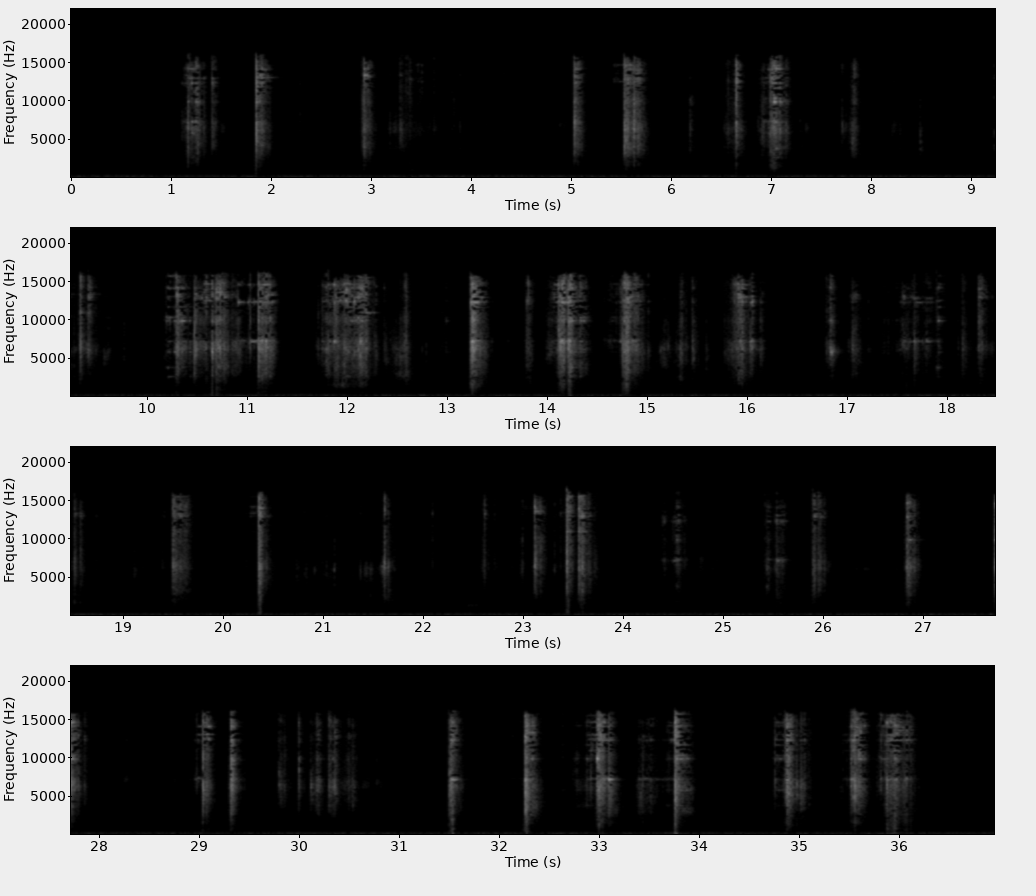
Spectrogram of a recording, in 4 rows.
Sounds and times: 5.0s Coins clinking and moving around 5.8s
6.6s Coins clinking and moving around 8.0s
10.2s Coins clinking and moving around 16.2s
20.3s Coins clinking and moving around 21.7s
23.0s Coins clinking and moving around 23.7s
25.4s Coins clinking and moving around 26.1s
29.0s Coins clinking and moving around 30.7s
32.2s Coins clinking and moving around 34.0s
34.8s Coins clinking and moving around 36.2s

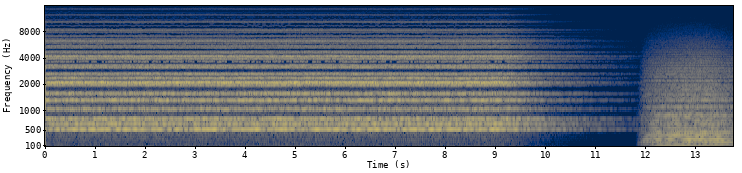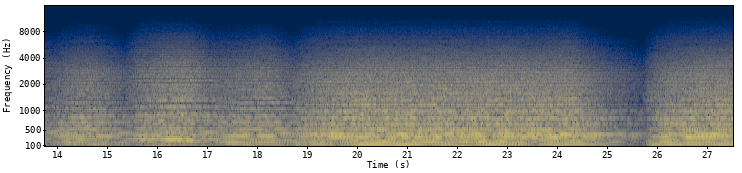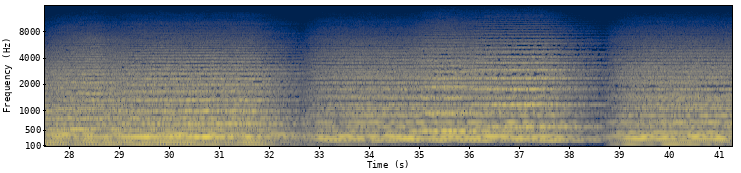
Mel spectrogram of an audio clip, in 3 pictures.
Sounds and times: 12.0s classical strings 41.2s

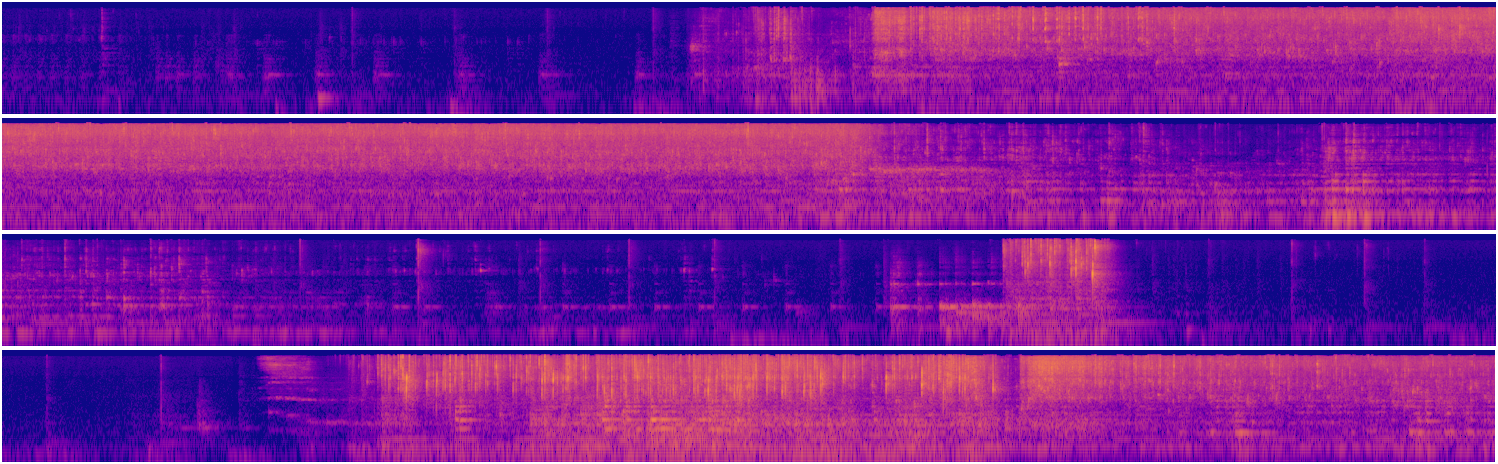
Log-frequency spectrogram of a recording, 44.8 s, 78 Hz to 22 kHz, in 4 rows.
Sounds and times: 0.0s filled the bathtub 33.2s
4.8s bath drain 28.3s
5.2s draind during a shower 19.5s
29.0s bath drain 30.8s
35.5s filled the bathtub 44.8s
35.6s bath drain 44.8s
35.6s draind during a shower 44.8s

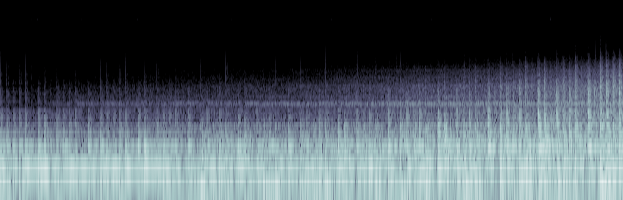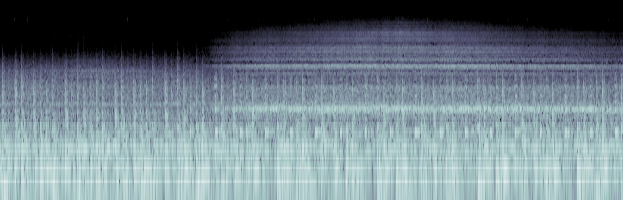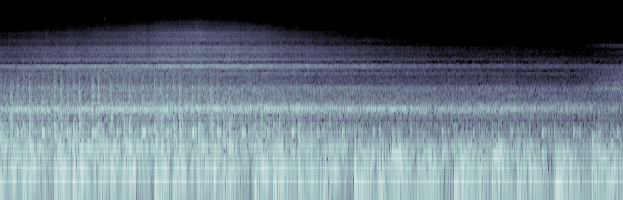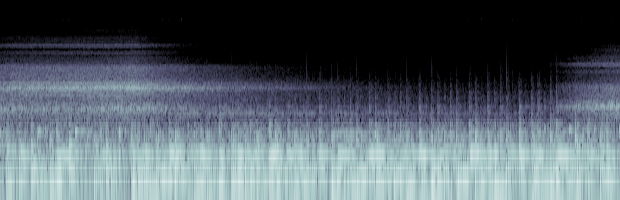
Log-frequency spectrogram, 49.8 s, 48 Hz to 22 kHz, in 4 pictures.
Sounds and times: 0.0s Synth Drone 49.7s

